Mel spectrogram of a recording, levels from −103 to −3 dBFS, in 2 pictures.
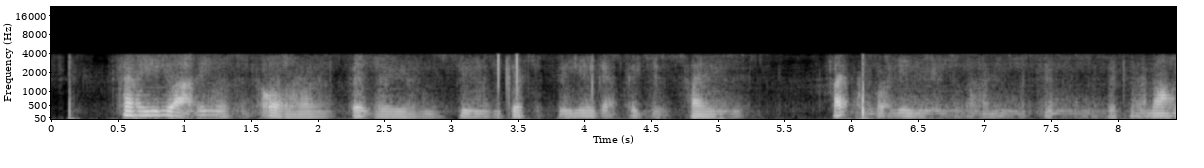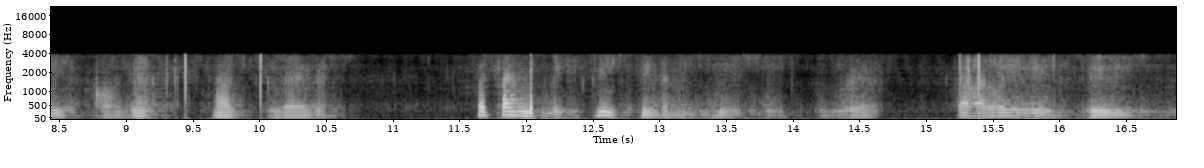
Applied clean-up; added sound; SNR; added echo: neural separator model SepFormer WHAMR!.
